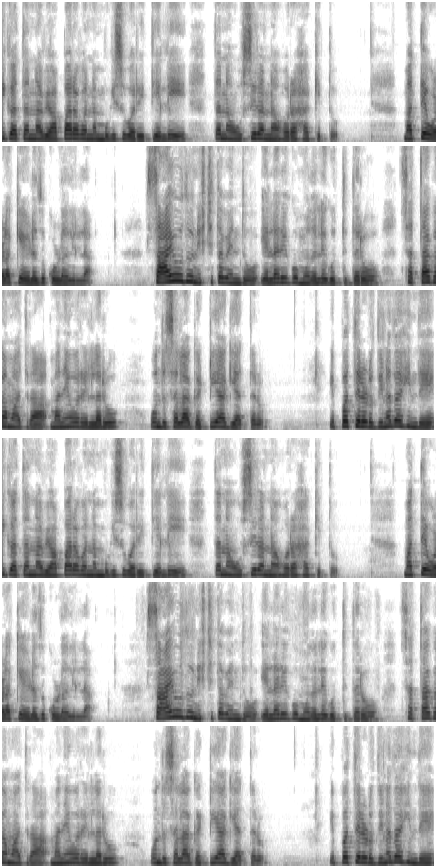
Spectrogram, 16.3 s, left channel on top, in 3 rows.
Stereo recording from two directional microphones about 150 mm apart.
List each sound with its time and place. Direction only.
0.0 s speech: 30° left (ahead or behind)
7.7 s speech: 45° left (ahead or behind)
15.1 s speech: 30° left (ahead or behind)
